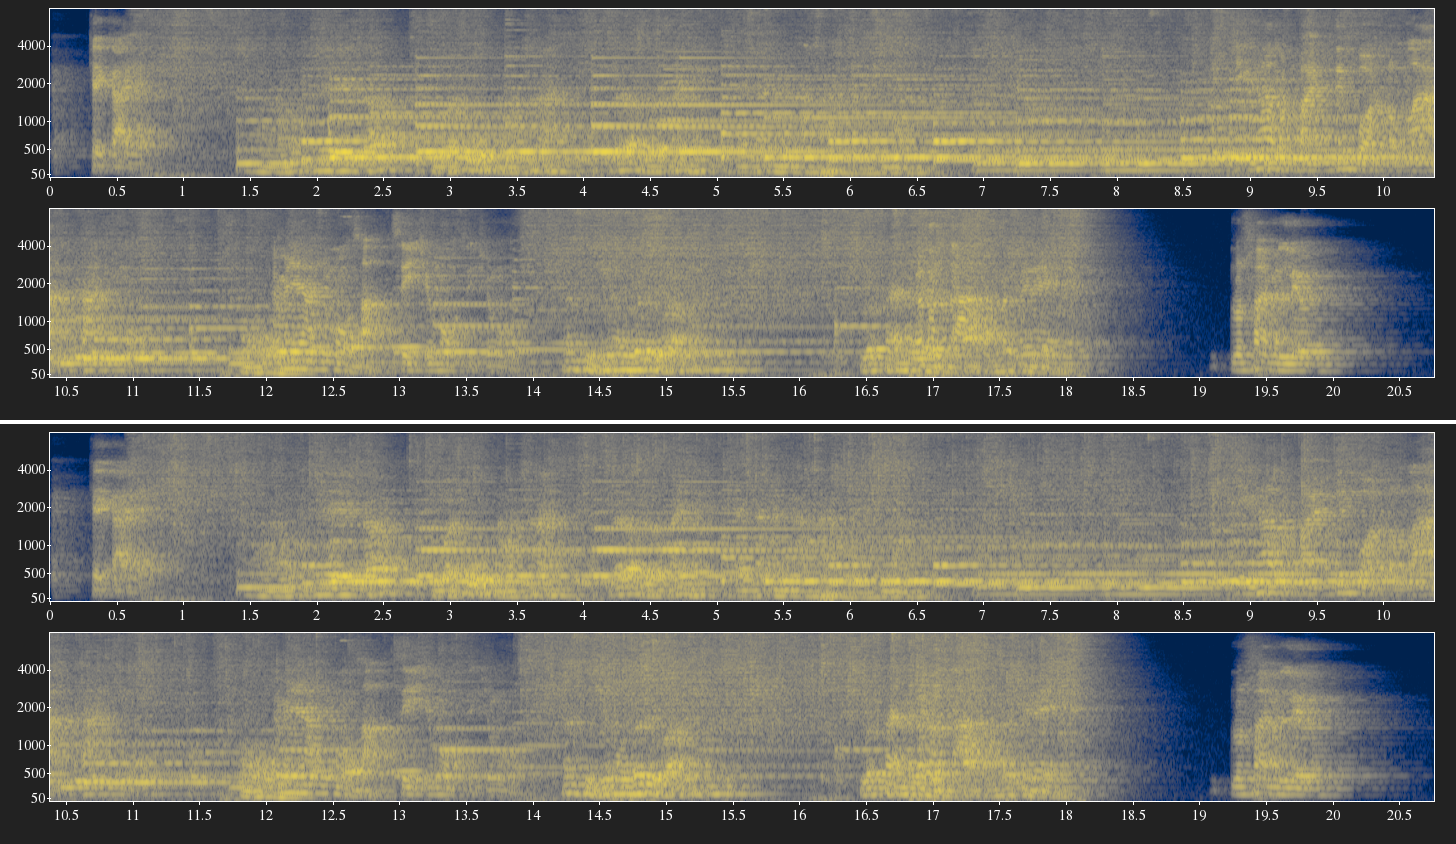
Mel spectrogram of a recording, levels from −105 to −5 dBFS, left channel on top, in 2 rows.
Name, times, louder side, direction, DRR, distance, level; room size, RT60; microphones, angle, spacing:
voice 1, 0.3-0.7 4.8-4.9 8.9-11.2 12.0-13.9 16.9-18.1 19.2-19.8, left 2 dB, 85° left, -2 dB, 0.9 m, -25 dB
sound 1, 0.6-18.1, right 2 dB, 75° right, 1.0 m, -35 dB
sound 2, 1.4-17.0, left 3 dB, 50° left, 0.3 m, -24 dB
voice 2, 1.4-3.9 4.2-6.5 11.8-12.2 12.6-12.7 14.2-15.5 16.4-17.9, equal, 35° right, -5 dB, 0.9 m, -24 dB
Wild animals, 5.3-13.8, left 1 dB, 30° left, 0.7 m, -45 dB
4.9 x 2.8 x 3.5 m, 0.98 s
head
